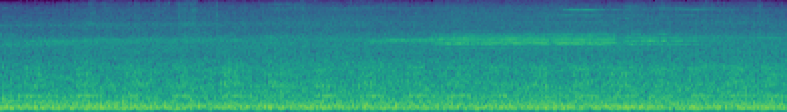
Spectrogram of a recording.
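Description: Dense, continuous rush hour traffic roar at a busy intersection in Jakarta, Indonesia, where four or five lanes converge into about three, a broad steady wash of engines, road noise and hooting horns, with faint murmuring voices mixed into the din.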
